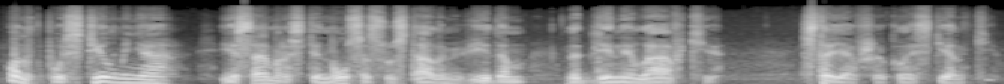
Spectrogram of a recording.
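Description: A man reading a literary story aloud as narrator, in a measured, reflective way. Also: on the low side, lively intonation, husky.

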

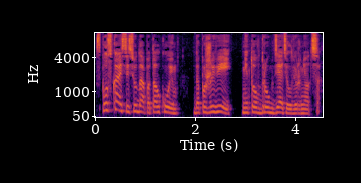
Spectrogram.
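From a storybook, a self-important little hamster lectures and scolds in a preachy, meddling way, as a woman puts him on. Her own voice stays at a middling pitch. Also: normal speed, darkish tone, natural voice. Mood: lecturing.

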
